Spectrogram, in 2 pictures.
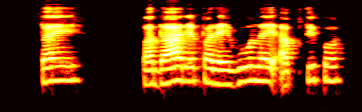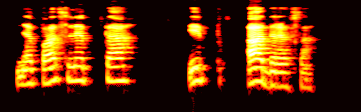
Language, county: Lithuanian, Telšiai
